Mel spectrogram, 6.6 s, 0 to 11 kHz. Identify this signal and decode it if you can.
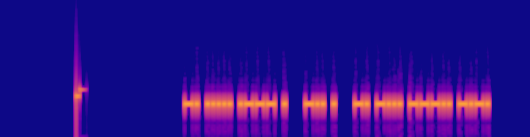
Morse code, heard as a keyed tone, about 36 wpm, 700 Hz. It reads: N5JE DE NB8C
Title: USA Callsign DE Callsign - 4 Characters - 35wpm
